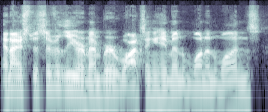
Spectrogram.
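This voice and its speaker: A man's voice: fairly low pitch, lively intonation, fast, sharp tone. A man giving conversational, opinionated sports commentary as an interview guest, often qualifying his points. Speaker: guest football analyst.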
